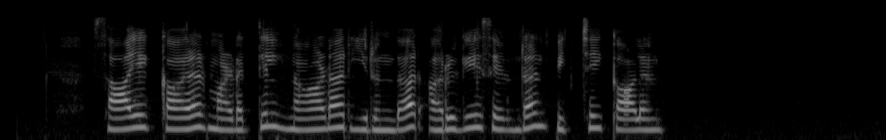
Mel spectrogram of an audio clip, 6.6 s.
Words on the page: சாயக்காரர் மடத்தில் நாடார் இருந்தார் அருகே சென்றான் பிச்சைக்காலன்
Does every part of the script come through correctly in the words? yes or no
yes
